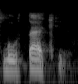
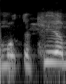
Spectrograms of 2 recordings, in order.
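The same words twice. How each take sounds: First: Muthakir with the accent on THA; stress on second syllable. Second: Put-on Muthakir fumbled, accent off the second syllable; murdered pronunciation. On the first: Shown as a demonstration. Brother relaying the correction, Muthakir stressed on its second syllable. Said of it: "the accent is on the second syllable". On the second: Newly named man answering the minister, Muthakir mispronounced. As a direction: say Muthakir high, missing the THA stress. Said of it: "I didn't know how to say it".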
